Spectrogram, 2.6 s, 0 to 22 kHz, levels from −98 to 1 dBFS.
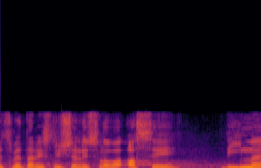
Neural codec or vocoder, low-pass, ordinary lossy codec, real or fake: none; 7.2 kHz; AAC, 64 kbps; real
